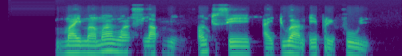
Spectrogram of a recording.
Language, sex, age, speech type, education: Nigerian Pidgin, male, 15-29, read, secondary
